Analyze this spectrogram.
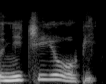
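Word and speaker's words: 日曜日: Et ensuite, et par rapport donc, même quand j'ai différentes prononciations, par exemple, celui-là, bon, ce mot, c'est dimanche, et on prononce nichiyobi.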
